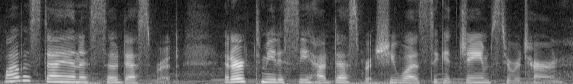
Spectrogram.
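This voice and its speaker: A woman with a fairly high voice reads first-person game narration aloud. She tells it as a dramatic story, in the manner of a let's play. Music plays behind her. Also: moderate pace, sharp tone, poor audio. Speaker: let's player reading the heroine's narration aloud.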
